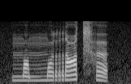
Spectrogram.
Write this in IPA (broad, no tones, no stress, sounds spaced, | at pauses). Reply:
m ɒ mː ɔ r ɑ t͡sʰ ɜ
